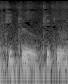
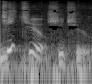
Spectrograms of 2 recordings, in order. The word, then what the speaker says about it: QUQU: But that is the QQU. No, say it right. QQU. No, say it right. I don't know. We can't stop until you say it right. We can't. QQU. No. Okay, I don't know. Then Chichu. All right. Chichu.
